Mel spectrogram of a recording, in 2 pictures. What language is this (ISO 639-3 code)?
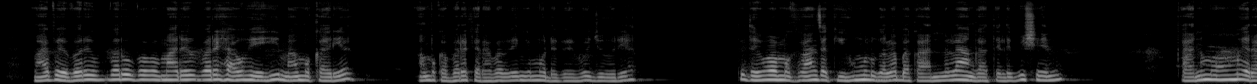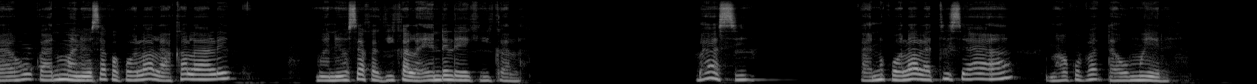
lag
